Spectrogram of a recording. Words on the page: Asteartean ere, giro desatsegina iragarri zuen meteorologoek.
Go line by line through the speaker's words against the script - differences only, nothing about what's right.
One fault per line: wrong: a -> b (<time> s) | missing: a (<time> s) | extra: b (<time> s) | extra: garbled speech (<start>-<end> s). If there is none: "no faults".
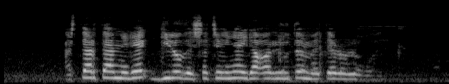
wrong: zuen -> dute (2.8 s)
